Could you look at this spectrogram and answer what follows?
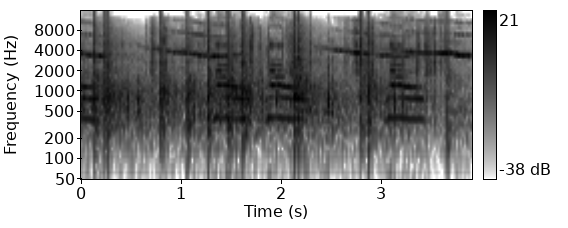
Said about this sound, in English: I had a sound effect I used that were like these whistling, crackling fireworks going off. And every time those would go off, it would totally freak her out.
